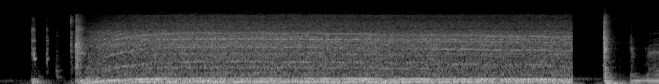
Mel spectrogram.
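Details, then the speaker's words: BMW E30 with turbo M52 swap, spark plugs and coil packs removed, cranked about 40 seconds to prime oil until oil flows from the turbo oil feed: steady, even starter whir about four turns a second, no firing. "so there you go oil is coming out after like 40 uncomfortable seconds of cranking now i can put that on put the spark plugs in put the coil pack on"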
